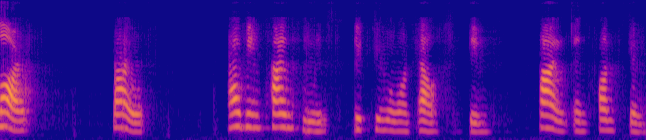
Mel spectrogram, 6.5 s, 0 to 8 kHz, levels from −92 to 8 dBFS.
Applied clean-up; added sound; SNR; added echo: neural mask model DeepFilterNet 3.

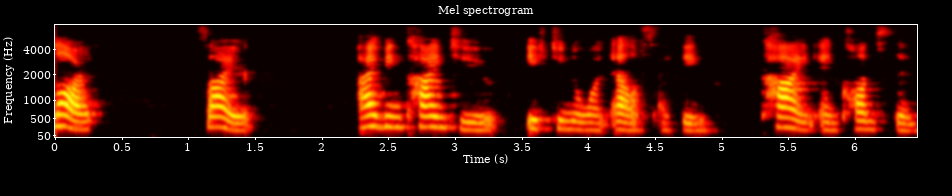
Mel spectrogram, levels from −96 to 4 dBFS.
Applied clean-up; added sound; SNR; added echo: none; none; none; none.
